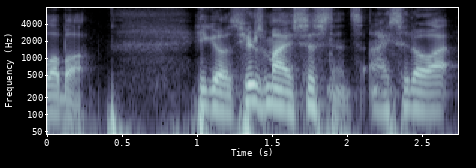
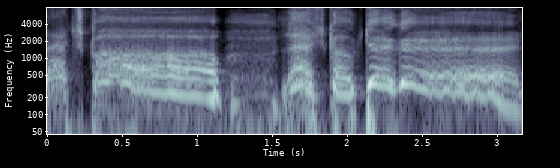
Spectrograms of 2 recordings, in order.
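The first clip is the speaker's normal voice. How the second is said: mock scream, much higher and slower; 13 semitones higher than usual. Retelling how a pumped-up coach screamed to his players, imitating a coach screaming. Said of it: "he's screaming".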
